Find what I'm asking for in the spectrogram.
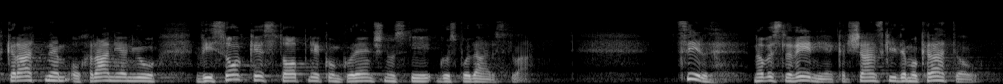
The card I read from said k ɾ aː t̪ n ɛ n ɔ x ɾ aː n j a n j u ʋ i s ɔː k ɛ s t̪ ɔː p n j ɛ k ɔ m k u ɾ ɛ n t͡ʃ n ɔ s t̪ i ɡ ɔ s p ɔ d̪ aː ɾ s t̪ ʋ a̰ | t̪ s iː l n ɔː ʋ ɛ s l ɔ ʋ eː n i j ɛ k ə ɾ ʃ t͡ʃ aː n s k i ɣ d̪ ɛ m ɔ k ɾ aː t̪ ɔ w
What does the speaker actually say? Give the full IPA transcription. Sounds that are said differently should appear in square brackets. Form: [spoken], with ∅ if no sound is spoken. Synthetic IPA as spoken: k ɾ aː t̪ n ɛ [m] ɔ x ɾ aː n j a n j u ʋ i s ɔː k ɛ s t̪ ɔː p n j ɛ k ɔ [ŋ] k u ɾ ɛ n t͡ʃ n ɔ s t̪ i ɡ ɔ s p ɔ d̪ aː ɾ s t̪ ʋ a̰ | t̪ s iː l n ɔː ʋ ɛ s l ɔ ʋ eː n i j ɛ k ə ɾ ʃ t͡ʃ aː n s k i ɣ d̪ ɛ m ɔ k ɾ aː t̪ ɔ w

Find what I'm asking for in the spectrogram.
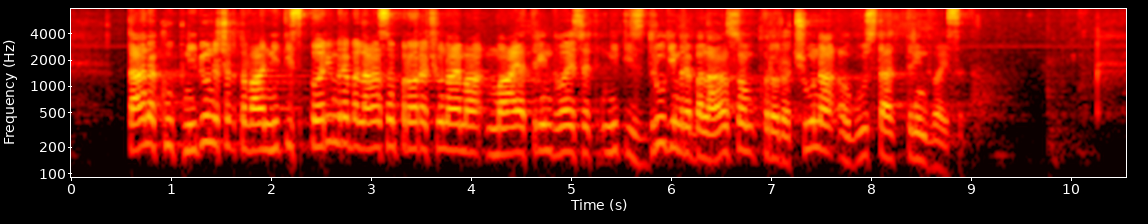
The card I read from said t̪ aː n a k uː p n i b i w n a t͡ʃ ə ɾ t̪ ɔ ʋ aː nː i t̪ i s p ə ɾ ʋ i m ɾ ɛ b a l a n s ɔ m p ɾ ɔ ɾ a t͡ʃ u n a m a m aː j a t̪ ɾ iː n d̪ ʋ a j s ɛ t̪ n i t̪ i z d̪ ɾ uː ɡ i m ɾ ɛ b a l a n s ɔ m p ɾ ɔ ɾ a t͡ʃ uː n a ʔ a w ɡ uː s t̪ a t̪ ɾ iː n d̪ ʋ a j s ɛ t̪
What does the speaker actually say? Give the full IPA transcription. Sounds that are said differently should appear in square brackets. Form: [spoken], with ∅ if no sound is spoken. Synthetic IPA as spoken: t̪ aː n a k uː p n i b i w n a t͡ʃ ə ɾ t̪ ɔ ʋ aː nː i t̪ i s p ə ɾ ʋ i m ɾ ɛ b a l a n s ɔ m p ɾ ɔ ɾ a t͡ʃ u n a m a m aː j a t̪ ɾ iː n d̪ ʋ a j s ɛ t̪ n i t̪ i z d̪ ɾ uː ɡ i m ɾ ɛ b a l a n s ɔ m p ɾ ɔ ɾ a t͡ʃ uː n a ʔ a w ɡ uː s t̪ a t̪ ɾ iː n d̪ ʋ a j s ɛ t̪

